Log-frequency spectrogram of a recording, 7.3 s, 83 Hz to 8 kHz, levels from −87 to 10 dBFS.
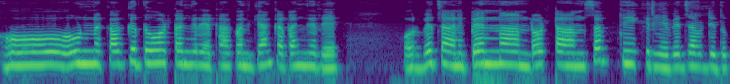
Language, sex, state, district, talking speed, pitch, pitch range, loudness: Rajasthani, female, Rajasthan, Churu, 195 wpm, 235 Hz, 225-250 Hz, -16 LUFS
